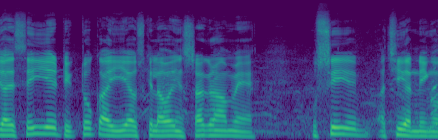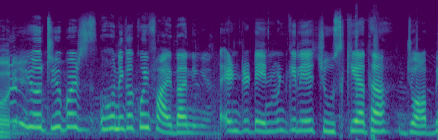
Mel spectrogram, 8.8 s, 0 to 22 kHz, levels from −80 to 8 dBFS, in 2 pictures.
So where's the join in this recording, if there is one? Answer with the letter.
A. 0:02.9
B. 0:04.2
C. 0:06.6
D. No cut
C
